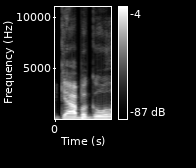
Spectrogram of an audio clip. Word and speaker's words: gabagool: some salami oh okay gabagool is a meme from the sopranos interesting it's the new jersey italian pronunciation of uh capricola why the [ __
